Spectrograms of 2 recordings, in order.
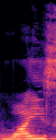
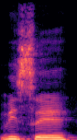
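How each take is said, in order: First: The vowel sounds like 'eye' with no final vowel. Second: The vowel sounds like 'ee' with a final vowel. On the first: The speaker calls it right. "പക്ഷേ ഇവിടെ വൈസ് എന്നാണ് വായിക്കുന്നത്" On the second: The speaker calls it wrong. "അങ്ങനെയല്ലേ നമ്മൾ sound വെച്ച് പഠിക്കുമ്പോൾ വായിക്കേണ്ടത്?"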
